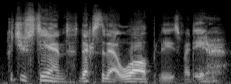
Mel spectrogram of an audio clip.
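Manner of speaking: lightly voiced hag, dropping low. Hag orders a prisoner to the wall, lightly voiced, trailing low and soft. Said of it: "And she goes".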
